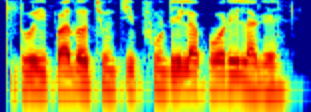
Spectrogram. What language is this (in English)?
Odia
